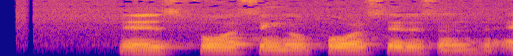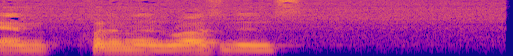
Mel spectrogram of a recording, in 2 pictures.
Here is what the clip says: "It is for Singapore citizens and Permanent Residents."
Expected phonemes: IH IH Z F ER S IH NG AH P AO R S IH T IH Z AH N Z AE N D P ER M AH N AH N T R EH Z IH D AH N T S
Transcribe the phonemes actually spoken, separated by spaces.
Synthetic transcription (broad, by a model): IH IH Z F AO S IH NG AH P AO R S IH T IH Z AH N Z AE N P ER AH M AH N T R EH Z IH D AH N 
